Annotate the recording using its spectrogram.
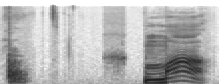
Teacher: మ అనేది ఓష్ట్యానునాసికము ఓష్ట్యాను నాసికము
